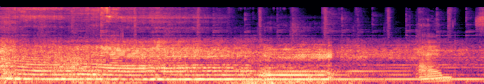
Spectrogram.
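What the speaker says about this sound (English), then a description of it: "red cars can be really fast." A fast red car drives by with a loud, tonal engine whine that shifts pitch as it passes, followed by a brief rising note near the end.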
